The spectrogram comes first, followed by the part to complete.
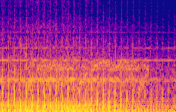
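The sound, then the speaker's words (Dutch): A military helicopter rotor, of a helicopter used to carry a sniper, thumps in a steady, rapid rhythm, loud, with a constant engine roar underneath and no voices. “Bij veel eh, acties die we uitvoeren aan het KST komen we met helikopters.”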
